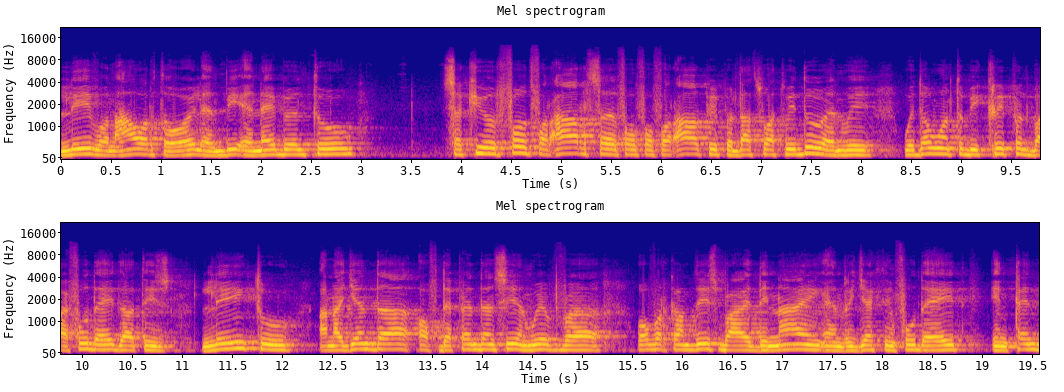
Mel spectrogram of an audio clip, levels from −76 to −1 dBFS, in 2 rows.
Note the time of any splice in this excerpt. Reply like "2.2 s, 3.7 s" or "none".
none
